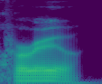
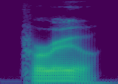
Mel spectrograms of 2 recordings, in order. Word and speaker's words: Peru: And Peru is stressed second syllable by the double R.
